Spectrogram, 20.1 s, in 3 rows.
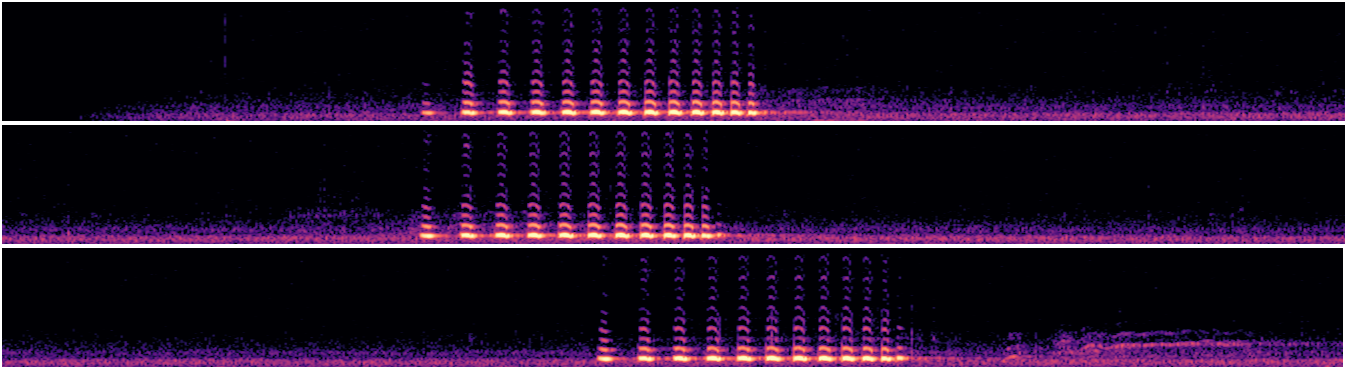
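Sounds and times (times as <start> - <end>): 
bird hooting: 2.0 - 4.5, 8.6 - 10.9, 16.4 - 20.1.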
